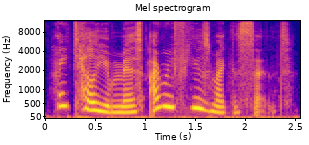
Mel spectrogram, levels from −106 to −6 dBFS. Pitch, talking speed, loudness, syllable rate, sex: 285 Hz, 190 wpm, -15 LUFS, 5.3 syllables/s, female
